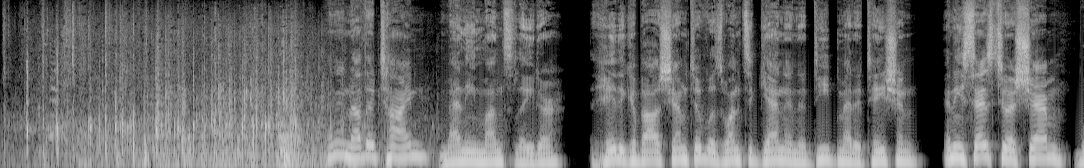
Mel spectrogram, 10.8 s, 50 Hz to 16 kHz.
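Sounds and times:
horse hooves clip-clopping: 0.0s - 4.7s
wagon rumbling and rattling: 0.0s - 5.0s
speech: 3.3s - 10.8s.

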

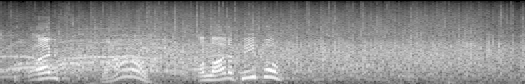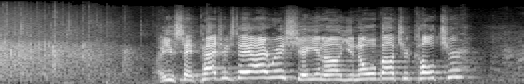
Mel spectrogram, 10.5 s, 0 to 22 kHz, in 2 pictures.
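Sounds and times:
crowd clapping in dense applause: 0.0s - 6.8s
speech: 0.4s - 3.0s, 6.8s - 10.0s.

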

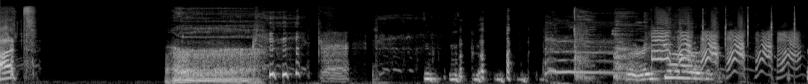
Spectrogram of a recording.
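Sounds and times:
speech: 1.6s - 2.1s, 4.2s - 8.0s
voice imitating a big dog growling: 1.7s - 3.5s
laughter: 2.6s - 8.0s.

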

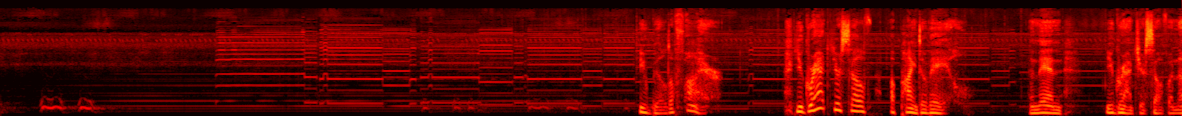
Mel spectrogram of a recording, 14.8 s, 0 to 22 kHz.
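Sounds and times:
distant owl hoots in a forest at night: 0.0s - 1.4s, 4.1s - 13.5s
dense chorus of high-pitched insect chirring in a dark forest at night: 0.0s - 14.7s
speech: 8.0s - 9.0s, 9.8s - 11.9s, 12.8s - 14.7s.

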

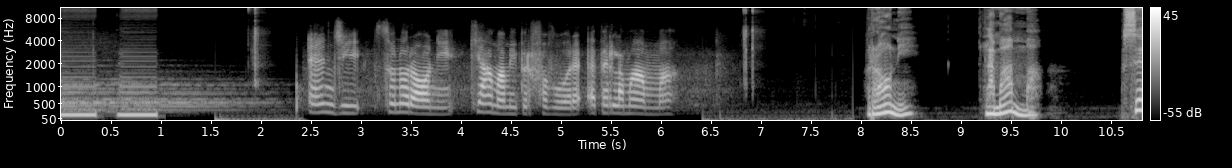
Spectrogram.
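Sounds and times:
phone vibrating in buzzing pulses: 0.0s - 1.0s
speech: 2.7s - 6.2s, 8.0s - 8.6s, 9.2s - 9.9s, 10.6s - 10.8s.

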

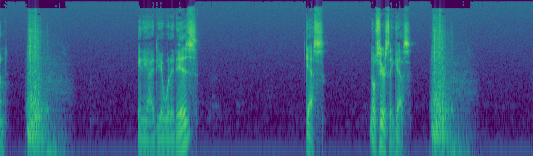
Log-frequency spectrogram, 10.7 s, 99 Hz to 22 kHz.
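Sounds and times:
desk drawer sliding shut with reverb: 0.6s - 1.3s, 8.6s - 9.5s
speech: 2.8s - 4.0s, 6.1s - 6.6s, 7.4s - 8.3s.

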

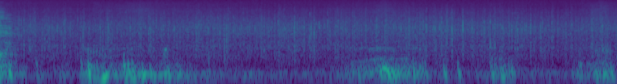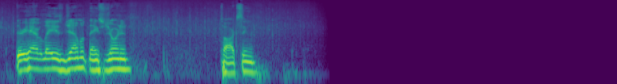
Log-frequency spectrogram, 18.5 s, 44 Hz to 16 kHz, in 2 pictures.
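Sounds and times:
steady rain pattering on taut tent fabric: 0.0s - 14.2s
speech: 9.5s - 11.3s, 12.7s - 13.2s.

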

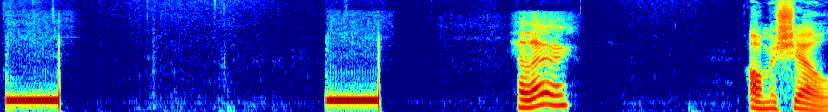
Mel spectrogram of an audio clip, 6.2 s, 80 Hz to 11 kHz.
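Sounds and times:
telephone line tone beeps as a call goes through: 0.0s - 0.5s, 2.4s - 2.9s
speech: 3.9s - 4.3s, 5.6s - 6.2s.

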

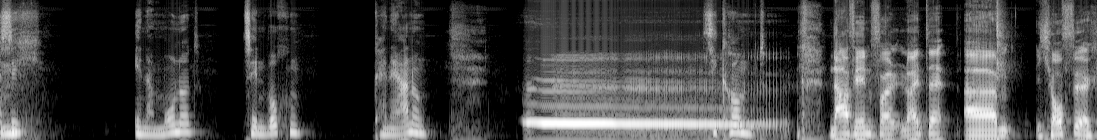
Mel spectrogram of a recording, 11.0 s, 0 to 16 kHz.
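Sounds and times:
speech: 0.0s - 0.3s, 1.4s - 3.1s, 3.7s - 5.7s, 7.1s - 10.9s
person wailing in exaggerated mock crying: 5.2s - 8.0s.

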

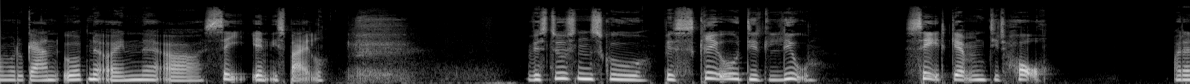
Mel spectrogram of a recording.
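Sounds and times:
speech: 0.0s - 3.8s, 5.3s - 8.2s, 9.1s - 10.5s
deep breath drawn in through the nose and mouth: 3.4s - 5.2s.

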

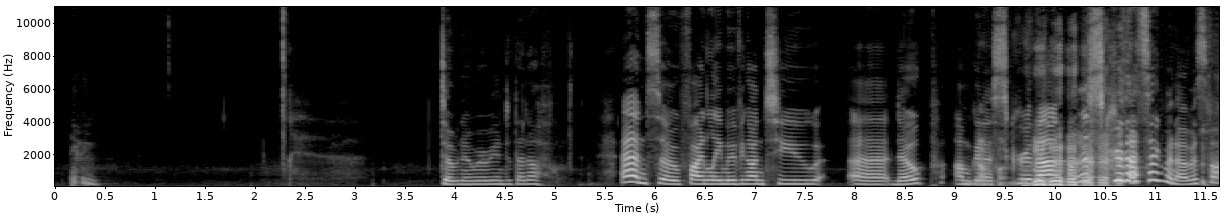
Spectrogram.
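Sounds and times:
short rough throat clearing: 0.2s - 0.4s
faint click: 1.1s - 2.5s
speech: 3.9s - 11.6s
laughter: 9.1s - 11.6s.

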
